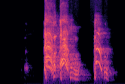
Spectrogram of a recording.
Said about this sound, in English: Just one sec. I think I was having a cough.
